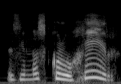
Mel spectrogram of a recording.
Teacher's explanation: el sonido de la J es más golpeado que la G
